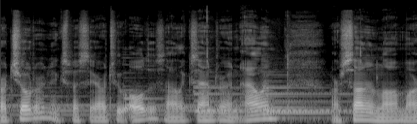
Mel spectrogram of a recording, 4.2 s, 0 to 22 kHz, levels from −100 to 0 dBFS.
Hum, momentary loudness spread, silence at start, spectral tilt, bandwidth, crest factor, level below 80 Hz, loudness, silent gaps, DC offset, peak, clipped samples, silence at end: none; 9 LU; 0 s; -5 dB/octave; 17 kHz; 18 dB; -50 dBFS; -36 LUFS; none; under 0.1%; -16 dBFS; under 0.1%; 0 s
